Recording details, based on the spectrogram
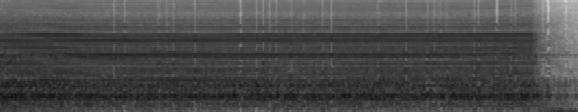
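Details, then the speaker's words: HVAC blower fan deliberately unbalanced with a zip tie and added nuts to mimic debris gives a loud, harsh roar with a strained whine and shaky buzz; the larger nut made the vibration intense. "All right, that last nut kind of made that vibration pretty intense. You could hear it."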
